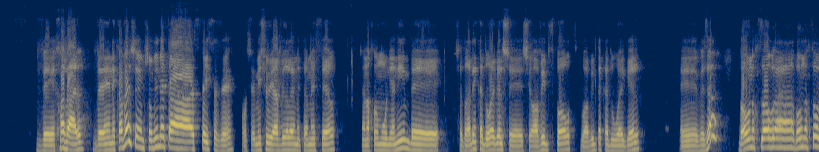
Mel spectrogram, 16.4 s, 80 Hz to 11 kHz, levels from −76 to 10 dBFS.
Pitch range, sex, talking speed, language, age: 115-140 Hz, male, 105 wpm, Hebrew, 30-49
